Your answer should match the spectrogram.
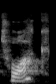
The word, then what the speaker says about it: Tawk: One thing we added more recently was a talk to live chat. It's spelled TAWK, somewhat like talk, which the Americans should appreciate especially.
